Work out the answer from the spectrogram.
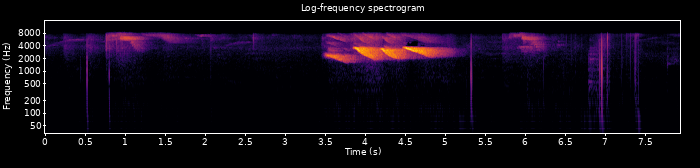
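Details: Caged Green-winged Saltator (trinca-ferro) coming out of molt and returning to song: one loud burst of about four rich, slurred descending whistled notes near the middle, set among sharp clicks and faint thin chirps.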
